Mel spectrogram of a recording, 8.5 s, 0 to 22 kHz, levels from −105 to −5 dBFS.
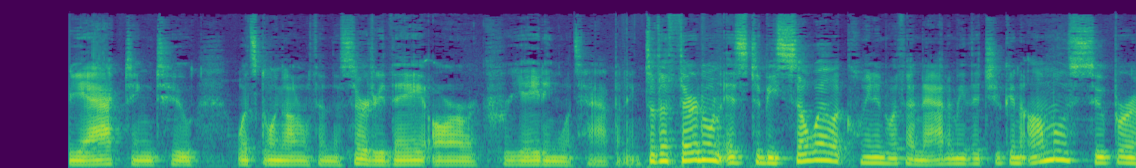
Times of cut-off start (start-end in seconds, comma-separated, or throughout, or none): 0.00-0.52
